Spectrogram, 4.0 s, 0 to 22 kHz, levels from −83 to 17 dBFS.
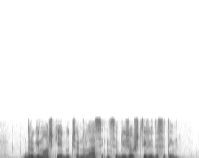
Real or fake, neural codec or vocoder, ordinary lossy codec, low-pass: real; none; none; 5.4 kHz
